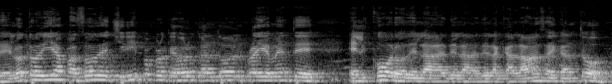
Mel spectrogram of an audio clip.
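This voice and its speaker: With audible room echo and light background noise, a man speaks at a fairly slow pace in a high pitch with ordinary pitch variation. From El Salvador. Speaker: host of a rural singing contest. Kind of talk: casual contest hosting. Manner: animated. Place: hall. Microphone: camera far.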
